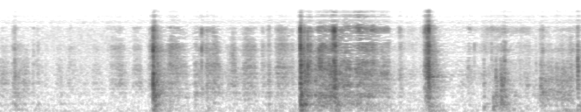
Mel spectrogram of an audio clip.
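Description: A blade slices through packing tape on a cardboard box.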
